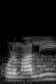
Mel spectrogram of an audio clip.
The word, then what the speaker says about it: काड़ा: लीजिए कि उनमें व अगर उच्चारण भी करेंगे ना तो वो कारा कहेंगे भेरा कहेंगे भेड़ा नहीं बोल पाएंगे तो कोई जो भाषा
